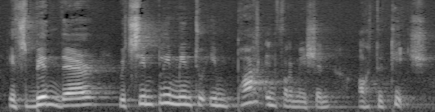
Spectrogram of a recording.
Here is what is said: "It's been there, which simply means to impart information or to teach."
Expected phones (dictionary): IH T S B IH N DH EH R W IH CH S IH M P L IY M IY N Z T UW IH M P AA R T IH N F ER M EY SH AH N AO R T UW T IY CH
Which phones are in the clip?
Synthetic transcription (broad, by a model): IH T S B IH N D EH R W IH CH S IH M P L IY M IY N T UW IH M P AA R T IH N F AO M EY SH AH N AO R T UW T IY CH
